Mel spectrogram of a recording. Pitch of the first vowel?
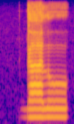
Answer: high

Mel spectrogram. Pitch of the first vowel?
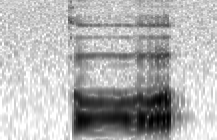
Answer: rising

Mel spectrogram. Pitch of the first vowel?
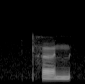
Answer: low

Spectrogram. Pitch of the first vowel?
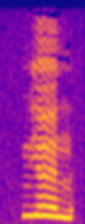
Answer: falling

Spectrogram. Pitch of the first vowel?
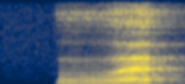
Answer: rising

